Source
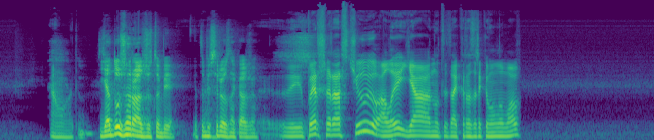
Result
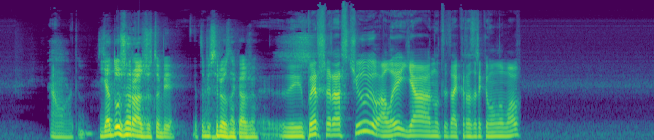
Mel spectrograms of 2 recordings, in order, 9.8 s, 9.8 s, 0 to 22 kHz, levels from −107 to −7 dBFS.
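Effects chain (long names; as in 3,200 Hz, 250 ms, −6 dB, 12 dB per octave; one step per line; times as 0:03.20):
0:03.17–0:04.74: low-shelf EQ 350 Hz +7.5 dB
level +5.5 dB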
